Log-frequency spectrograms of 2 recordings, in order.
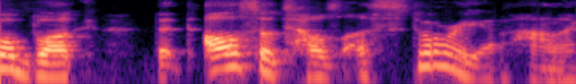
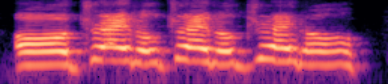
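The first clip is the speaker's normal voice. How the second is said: usual speaking voice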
